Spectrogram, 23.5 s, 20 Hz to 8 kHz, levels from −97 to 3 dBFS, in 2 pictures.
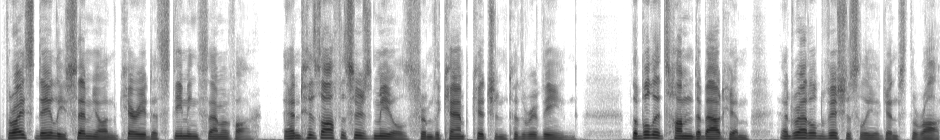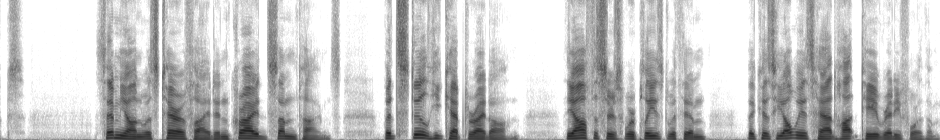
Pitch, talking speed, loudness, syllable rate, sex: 120 Hz, 145 wpm, -19 LUFS, 4.6 syllables/s, male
